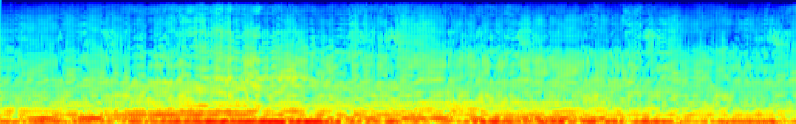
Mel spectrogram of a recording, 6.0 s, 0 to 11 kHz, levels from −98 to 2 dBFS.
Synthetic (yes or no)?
yes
